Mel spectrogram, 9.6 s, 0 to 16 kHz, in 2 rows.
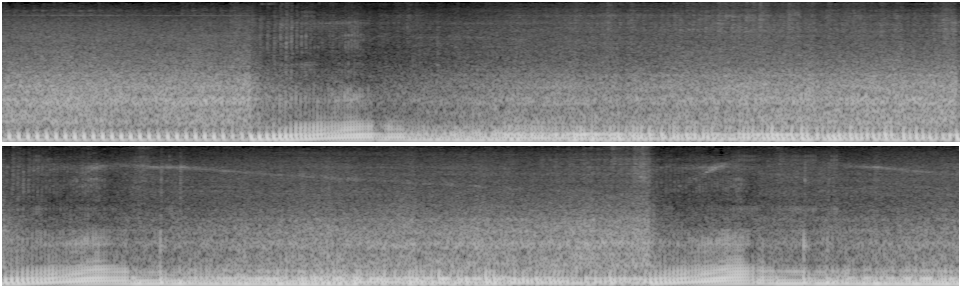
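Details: Ford Fiesta 1.0 EcoBoost with newly fitted Cobra Sport resonated exhaust, heat shield bent to stop knocking: three sharp blips from idle rising and falling cleanly, deep even tone, no rattles or blowing; normal exhaust note.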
